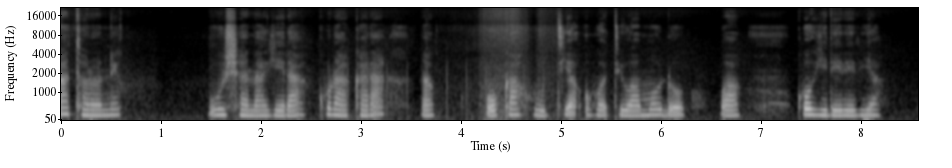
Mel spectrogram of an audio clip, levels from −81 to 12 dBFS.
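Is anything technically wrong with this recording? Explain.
Yes. From 2.67 to 4.83 s, a train of clicks ticks regularly, about five per second, roughly ten in all, ending before "ũhoti wa mũndũ wa". They likely come from electrical interference.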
